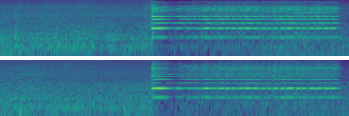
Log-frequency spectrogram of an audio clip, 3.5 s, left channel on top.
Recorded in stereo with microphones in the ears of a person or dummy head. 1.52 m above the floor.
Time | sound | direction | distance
1.5 | a violin | 45° left (ahead or behind) | 1.6 m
